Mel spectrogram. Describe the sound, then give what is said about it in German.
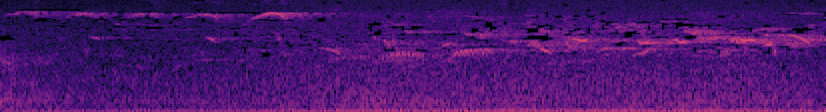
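Faint, high birdsong from similar bird species: scattered chirps and short trills drift over a soft background hiss, quiet throughout with no voices. “Ja, es ist ein leichter Unterschied in der Signatur, aber nicht großartig. Es sind ähnliche Vogelarten.”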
